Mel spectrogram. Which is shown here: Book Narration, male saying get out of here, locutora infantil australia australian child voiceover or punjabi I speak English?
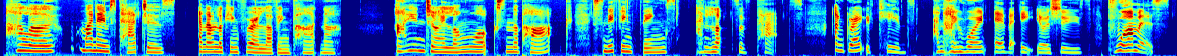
locutora infantil australia australian child voiceover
